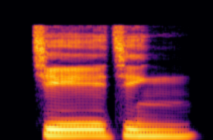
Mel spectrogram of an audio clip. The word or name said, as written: 结晶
